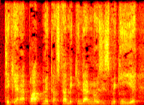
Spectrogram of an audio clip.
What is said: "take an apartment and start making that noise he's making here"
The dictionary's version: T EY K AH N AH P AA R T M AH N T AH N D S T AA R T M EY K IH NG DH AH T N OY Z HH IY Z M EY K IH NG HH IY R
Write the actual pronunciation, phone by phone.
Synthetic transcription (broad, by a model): T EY K AH N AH P AA T M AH N T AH N S T AA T M EY K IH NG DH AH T N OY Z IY S M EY K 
